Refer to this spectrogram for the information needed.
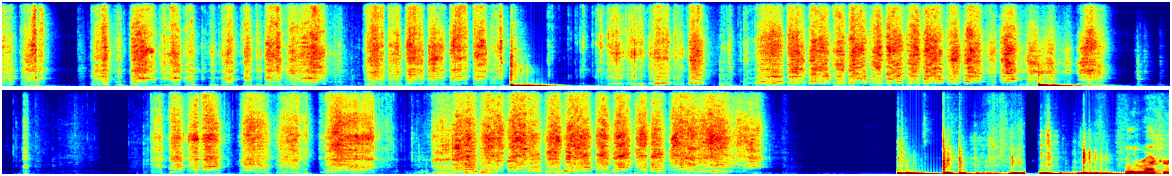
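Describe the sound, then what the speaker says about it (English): Sanding and rasping on a skateboard deck, a Powell Flight deck, in long repeated scraping strokes broken by short pauses, loud and close, with occasional knocks as the board is handled. "Sand."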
